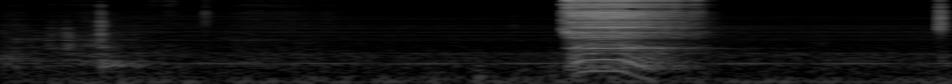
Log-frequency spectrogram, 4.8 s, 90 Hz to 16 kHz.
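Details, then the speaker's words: 1953 Mack A40 with swapped-in 24-valve 5.9 Cummins diesel from a school bus, new fuel lift pump: short sharp electric whir under a second at key-on, pump primes then stops, more than the old pump gave; normal priming run. "yeah I think that might be all you get until you crank it that's more than the other pump gave us"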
